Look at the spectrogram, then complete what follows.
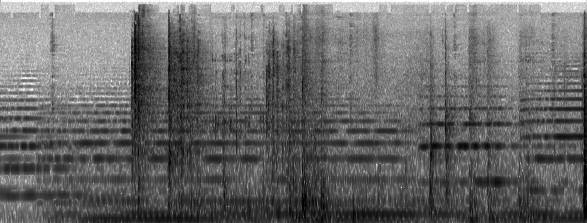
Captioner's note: latch clicking; dramatic music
